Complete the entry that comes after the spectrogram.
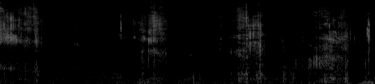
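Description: Crunchy bites of an apple followed by chewing, several crisp close crunches in irregular bursts with quieter mastication between them and no speech.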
